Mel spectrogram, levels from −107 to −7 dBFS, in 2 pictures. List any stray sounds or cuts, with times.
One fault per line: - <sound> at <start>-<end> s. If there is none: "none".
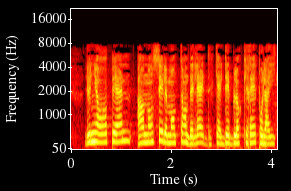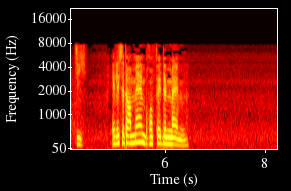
none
